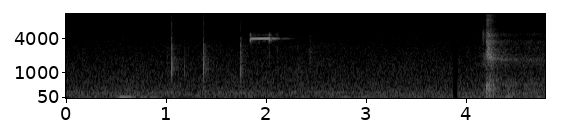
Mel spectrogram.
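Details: TEVO SNBHTR 2 kW infrared instant heater under no-power repair: a few quiet switch clicks, then one short high beep on power-on in a quiet room; heater now turns on normally.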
